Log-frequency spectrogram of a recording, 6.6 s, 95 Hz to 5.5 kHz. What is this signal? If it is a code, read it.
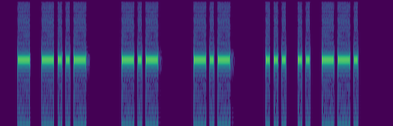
Morse code, heard as a keyed tone, about 18 wpm, 800 Hz. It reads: TX K K SIG
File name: cours-du-lundi files / cours-1588-texte-abreviations-vitesse-17mpm-puis-22mpm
